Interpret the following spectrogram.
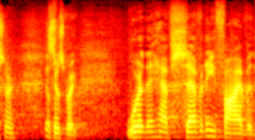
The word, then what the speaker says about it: Healdsburg: Healdsburg, is that pronounced correct, sir? Healdsburg.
